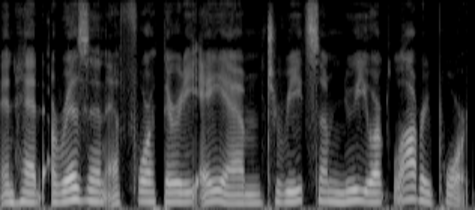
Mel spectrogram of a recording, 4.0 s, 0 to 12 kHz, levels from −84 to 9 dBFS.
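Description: No audible technical faults.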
